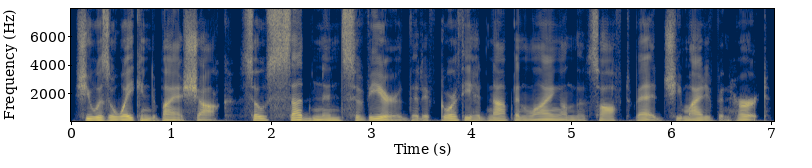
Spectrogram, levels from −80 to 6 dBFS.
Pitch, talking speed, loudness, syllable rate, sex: 95 Hz, 220 wpm, -20 LUFS, 5.1 syllables/s, male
